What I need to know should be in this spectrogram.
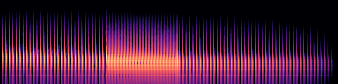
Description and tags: A really strange FM patch that I made on my Nord Modular, he really has a mind of his own. This one rises and falls like slow sleeping robot snoring.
